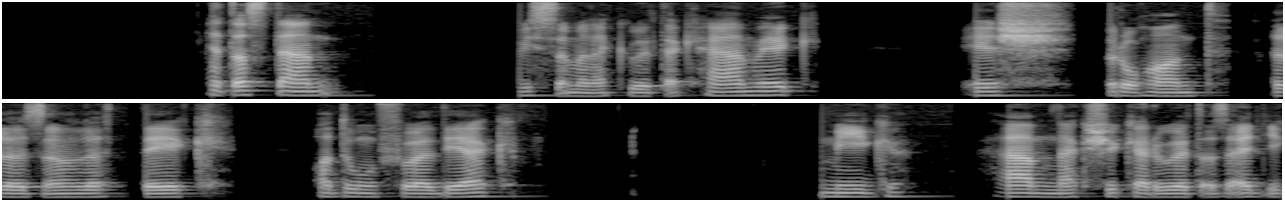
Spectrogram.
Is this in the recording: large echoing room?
no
